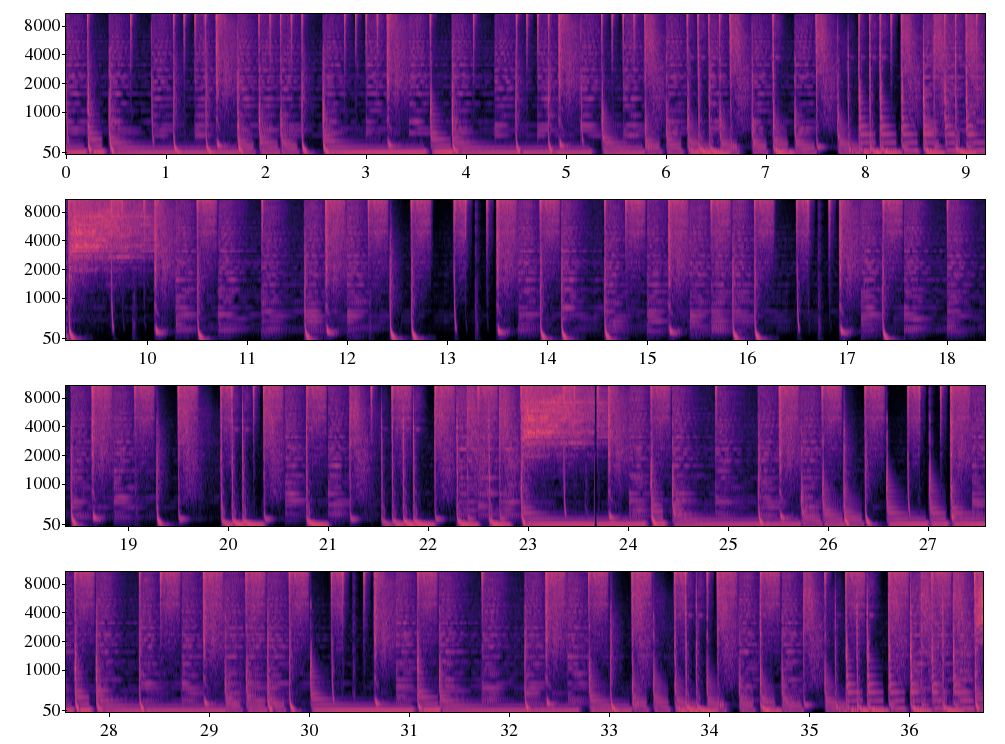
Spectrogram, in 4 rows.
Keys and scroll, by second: 6.4 ctrl+t, 13.1 ctrl+j, 13.9 ctrl+t, 27.9 ctrl+d.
